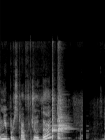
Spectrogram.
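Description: A woman speaking in narration, breaking off about one and a half seconds in, followed by a brief gap of near silence.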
